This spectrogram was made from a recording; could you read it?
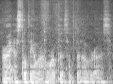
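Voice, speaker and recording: This host and co-creator of a horror audio drama rambles and jokes through a laid-back livestream chat, occasionally muttering as he gets things ready. He has a mid-range, gravelly voice with a level tone and a racing pace, and crowd noise can be heard.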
